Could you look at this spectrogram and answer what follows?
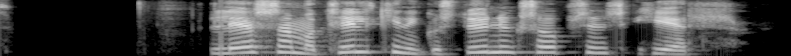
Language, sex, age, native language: Icelandic, female, 40-49, Icelandic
